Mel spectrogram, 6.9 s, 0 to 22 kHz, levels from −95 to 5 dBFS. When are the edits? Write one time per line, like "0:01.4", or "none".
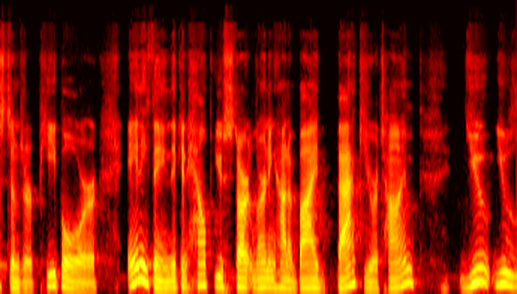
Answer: none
